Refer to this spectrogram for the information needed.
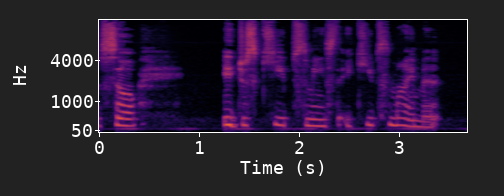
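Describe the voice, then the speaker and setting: A woman is speaking. She is whispering. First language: Italian. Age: 50s. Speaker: parenting vlogger. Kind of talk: casual chat.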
